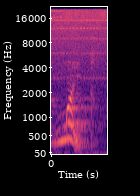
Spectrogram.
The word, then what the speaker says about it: light: we have the word light and the gh is not at the very end it's in the middle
